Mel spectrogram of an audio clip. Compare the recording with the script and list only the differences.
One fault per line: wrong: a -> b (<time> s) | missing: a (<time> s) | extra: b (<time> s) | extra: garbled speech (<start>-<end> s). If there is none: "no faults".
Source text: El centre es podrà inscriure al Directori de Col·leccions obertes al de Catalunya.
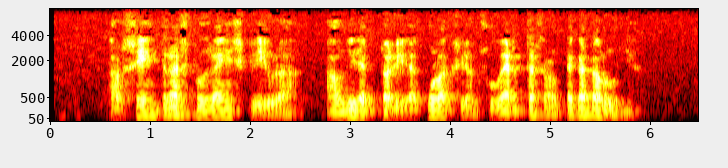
no faults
